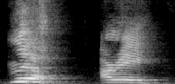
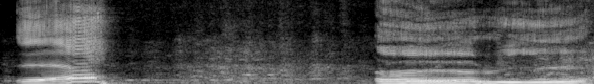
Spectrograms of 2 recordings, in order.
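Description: First: High, slow, dragged-out sneer of a friend's name; drawn-out put-upon sneer, much higher; friend's disgusted reply, slow and high; disgusted impression of Margaret. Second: Stretched-out slower replay of the sneer; friend's sneer replayed in slow motion. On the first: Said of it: "That was the exact impression". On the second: Shown as a demonstration. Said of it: "I'll do it in slow motion".

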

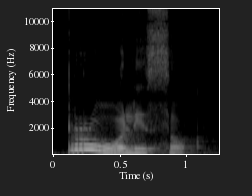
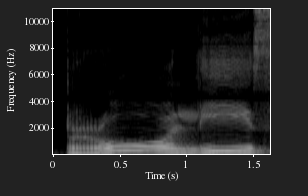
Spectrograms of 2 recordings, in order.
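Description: First: Said in the usual way. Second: "пролісок" slow, high and loud, every syllable stretched; high, loud, elongated syllables in "пролісок"; drawn-out syllables. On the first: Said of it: "Скільки складів". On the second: Shown as a demonstration. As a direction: chant out "пролісок" as про, лі, сок. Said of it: "Вимовимо разом".

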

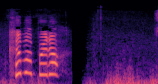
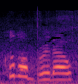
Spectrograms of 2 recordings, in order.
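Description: First: High, slow, drawn-out coaxing; coaxing the dog. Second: Said in the usual way. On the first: Real, not acted. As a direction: stretch the words out high to lure him.

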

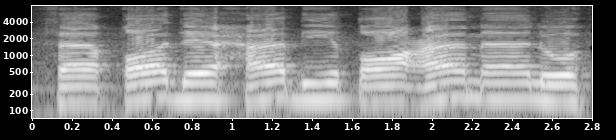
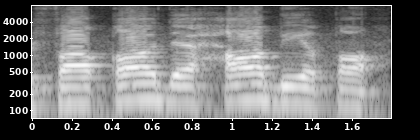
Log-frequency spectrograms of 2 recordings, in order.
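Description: First: "فقد حبط" chanted slowly, only q and t heavy; correct light letters. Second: "فقد حبط" with every letter thick and backed; wrong heavy letters. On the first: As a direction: keep f, d, h, b thin in "فقد حبط عمله". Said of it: "ولا أفخم الفاء والدال والحاء". (ترقيق الحاء والفاء في "فقد حبط") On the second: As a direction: darken f and h in "فقد حبط", as a mistake. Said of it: "خطأ". (تفخيم خاطئ في "فقد حبط") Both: Shown as a demonstration.

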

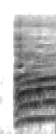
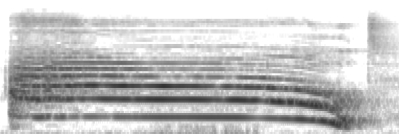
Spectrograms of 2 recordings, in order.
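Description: First: Louder shout of out; children's host shouts out to free the dinosaur; louder call. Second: Called out. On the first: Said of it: "even louder". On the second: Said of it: "let's say out on the count of three". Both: Shown as a demonstration.

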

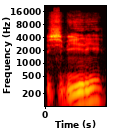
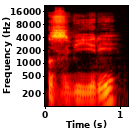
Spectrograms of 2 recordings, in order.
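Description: First: «звірі» with з palatalized before ві; softened з. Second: «звірі» with з hard before ві, rising end; as written. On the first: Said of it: "а вимовляємо". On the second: Teacher reading the spelling, hard з in «звірі». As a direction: say «звірі» with an unsoftened з. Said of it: "Пишемо". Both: Shown as a demonstration.

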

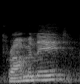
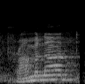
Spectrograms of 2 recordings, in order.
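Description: First: PROMENADE ending in "nade", high questioning rise. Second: PROMENADE ending in "nahd", pitched high. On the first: Host unsure which pronunciation is right, promenade with AY. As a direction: make PROMENADE rhyme with lemonade. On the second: Host unsure which pronunciation is right, promenade with AH. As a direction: make PROMENADE rhyme with "odd". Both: Shown as a demonstration. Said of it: "Is it promenade or promenade".

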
